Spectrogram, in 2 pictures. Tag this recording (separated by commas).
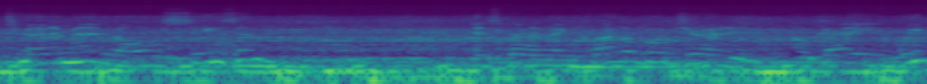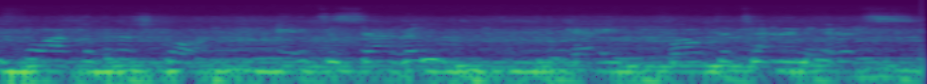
Music, Speech, Narration, man speaking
